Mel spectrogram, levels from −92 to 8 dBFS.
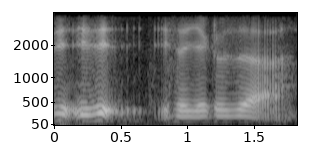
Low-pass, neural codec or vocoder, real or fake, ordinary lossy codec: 3.6 kHz; none; real; none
